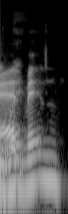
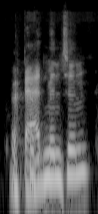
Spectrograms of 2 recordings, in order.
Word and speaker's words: badminton: Are their cities going to be badminton? Badminton? Do you pronounce the N?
